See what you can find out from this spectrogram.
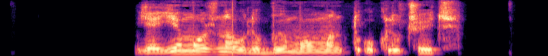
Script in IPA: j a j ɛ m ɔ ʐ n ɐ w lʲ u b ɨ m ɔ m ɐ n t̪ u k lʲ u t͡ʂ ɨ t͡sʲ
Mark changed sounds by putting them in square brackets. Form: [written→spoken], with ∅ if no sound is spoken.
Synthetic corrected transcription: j a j ɛ m ɔ ʐ n ɐ w lʲ u b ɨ m ɔ m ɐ n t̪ u k lʲ u t͡ʂ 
